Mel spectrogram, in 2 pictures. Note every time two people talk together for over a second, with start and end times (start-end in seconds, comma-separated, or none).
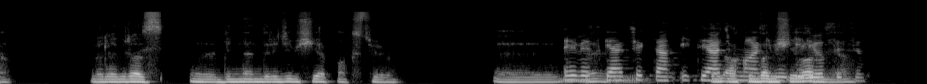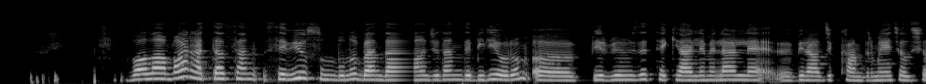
7.1-8.6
